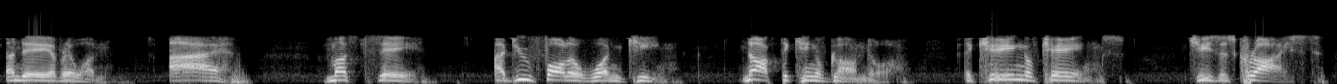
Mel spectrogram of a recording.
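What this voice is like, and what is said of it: Dwarf character with heavy Scottish accent. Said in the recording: “I know I have a bit much of a Scottish accent, but it's the new Gimli.”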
